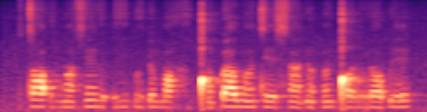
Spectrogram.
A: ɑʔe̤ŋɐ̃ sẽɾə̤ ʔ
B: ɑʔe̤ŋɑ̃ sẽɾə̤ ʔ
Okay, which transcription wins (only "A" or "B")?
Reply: B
